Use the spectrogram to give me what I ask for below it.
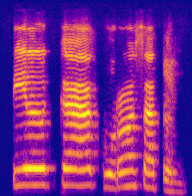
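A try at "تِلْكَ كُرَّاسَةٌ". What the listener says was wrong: Kalau yang disetujui yang pertama tadi berarti kurang teliti. Mengapa? Karena tadi pertama kali membaca, roknya tidak bertasdid. roknya, ya, dua catatan kita di situ, yaitu dia bertasdid dan dia dibaca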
